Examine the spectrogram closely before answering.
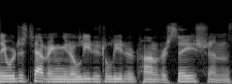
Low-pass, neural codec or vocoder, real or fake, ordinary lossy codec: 7.2 kHz; autoencoder, 22.05 kHz, a latent of 192 numbers a frame, VITS, trained on many speakers; fake; Opus, 64 kbps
